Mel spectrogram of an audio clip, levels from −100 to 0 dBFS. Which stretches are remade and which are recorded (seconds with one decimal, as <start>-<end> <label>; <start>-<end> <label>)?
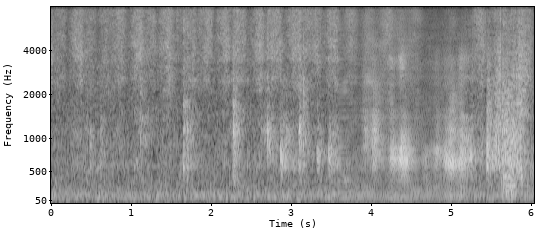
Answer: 0.0-3.6 recorded; 3.6-5.2 remade; 5.2-6.0 recorded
